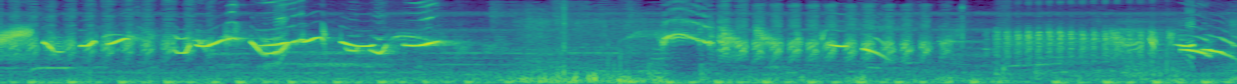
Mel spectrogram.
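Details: Common iora in lively, chatty song used as a lure to draw replies from other ioras: clear whistled notes rising and falling, mixed with dry buzzy rattles and a downslurred whistle near the end.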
